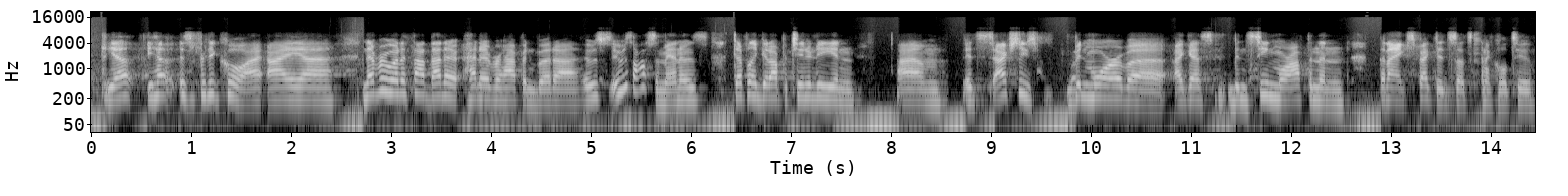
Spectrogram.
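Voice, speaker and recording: With an American accent and an ordinary speaking voice, a woman talks at a fairly quick pace at a medium pitch, using ordinary pitch variation and very even loudness. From Las Vegas, Nevada. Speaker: amateur racing driver. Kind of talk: casual interview.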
